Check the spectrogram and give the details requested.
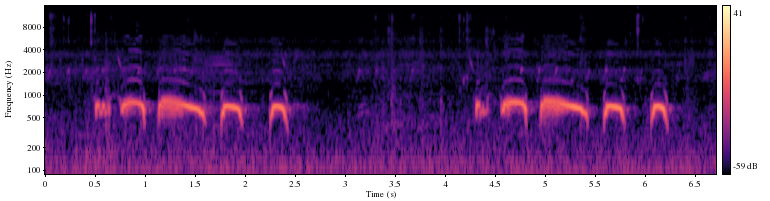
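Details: A spotted dove gives a calling song used to stir and lure other doves: two phrases of soft, low coos, each a short note, a longer drawn coo, then two clipped notes, against a quiet rural hiss.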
